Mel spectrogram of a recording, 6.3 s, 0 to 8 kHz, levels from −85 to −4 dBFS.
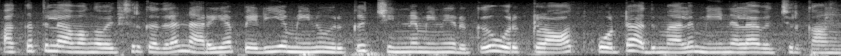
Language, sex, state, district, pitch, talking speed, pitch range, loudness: Tamil, female, Tamil Nadu, Namakkal, 235 Hz, 170 wpm, 225-250 Hz, -13 LUFS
